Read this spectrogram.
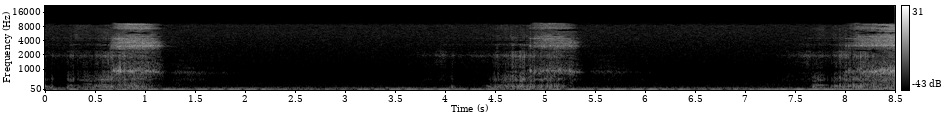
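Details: Snoring recorded during sleep with a snore-tracking app on 2025-04-05.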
